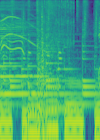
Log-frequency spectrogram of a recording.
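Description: Children's song backing track without vocals, with a cartoon cat meowing once near the start, its pitch rising and then falling.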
